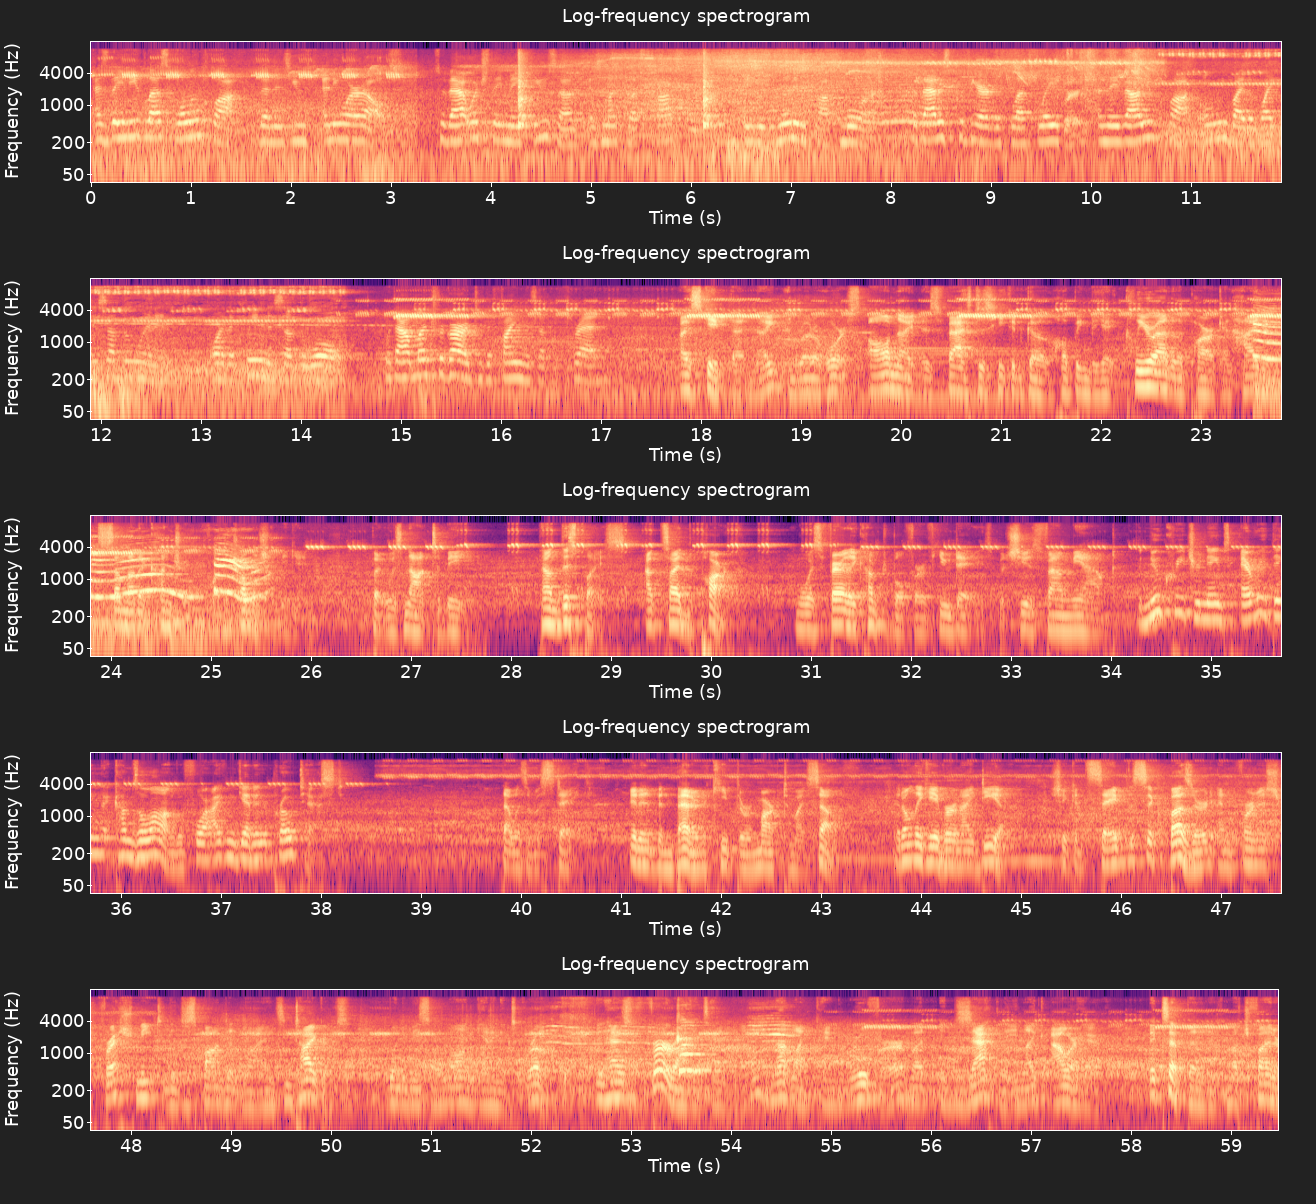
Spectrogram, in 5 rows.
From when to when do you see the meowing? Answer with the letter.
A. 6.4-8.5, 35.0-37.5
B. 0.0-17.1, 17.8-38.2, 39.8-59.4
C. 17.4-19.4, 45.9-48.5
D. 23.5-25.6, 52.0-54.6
D.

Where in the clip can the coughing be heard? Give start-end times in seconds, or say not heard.
not heard.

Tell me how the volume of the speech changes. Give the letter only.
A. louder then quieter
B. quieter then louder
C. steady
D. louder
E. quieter
C.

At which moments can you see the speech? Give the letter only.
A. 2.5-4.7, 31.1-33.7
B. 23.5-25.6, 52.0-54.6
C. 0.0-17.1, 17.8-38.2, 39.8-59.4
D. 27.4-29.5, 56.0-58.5
C.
